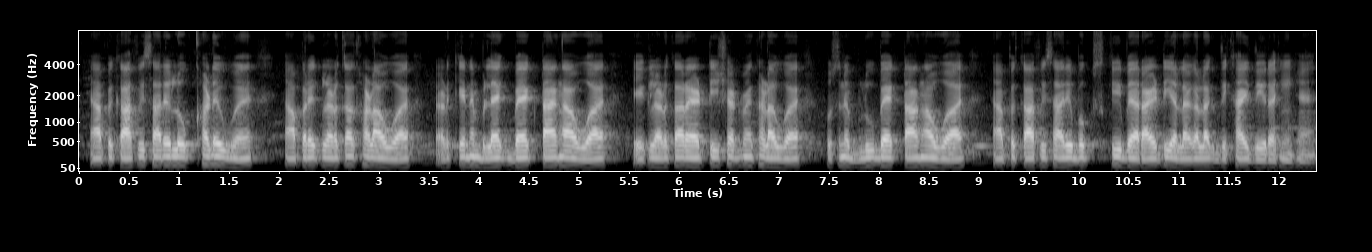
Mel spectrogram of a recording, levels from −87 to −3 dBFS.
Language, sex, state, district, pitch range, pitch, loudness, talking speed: Hindi, male, Chhattisgarh, Korba, 95-110 Hz, 105 Hz, -25 LUFS, 230 wpm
